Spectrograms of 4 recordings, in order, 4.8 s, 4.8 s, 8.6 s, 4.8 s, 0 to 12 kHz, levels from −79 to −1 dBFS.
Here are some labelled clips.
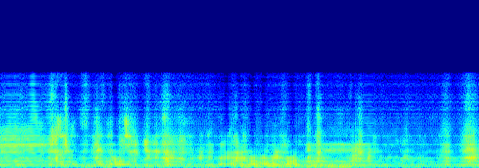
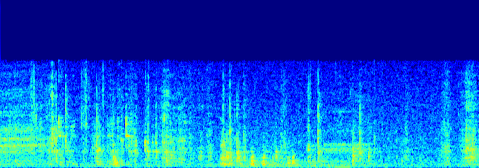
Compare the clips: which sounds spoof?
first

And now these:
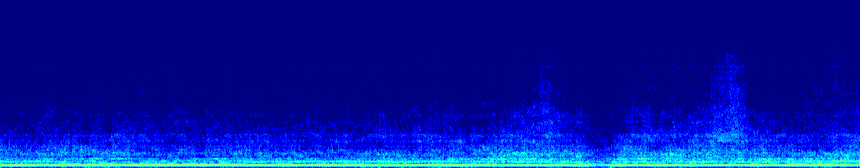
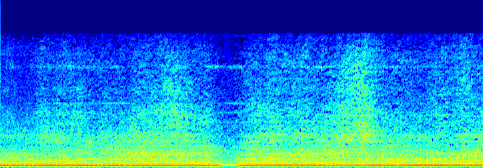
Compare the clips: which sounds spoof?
first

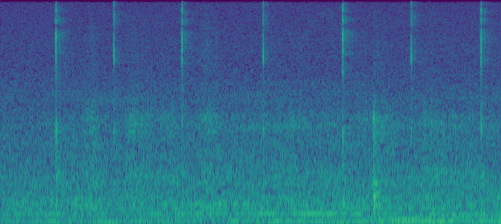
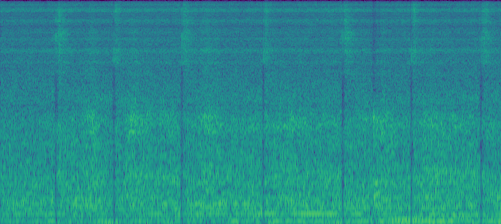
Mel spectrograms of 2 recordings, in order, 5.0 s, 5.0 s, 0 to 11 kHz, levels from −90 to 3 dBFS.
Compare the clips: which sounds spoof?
second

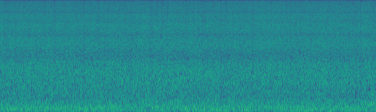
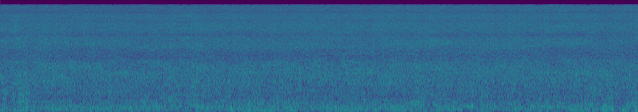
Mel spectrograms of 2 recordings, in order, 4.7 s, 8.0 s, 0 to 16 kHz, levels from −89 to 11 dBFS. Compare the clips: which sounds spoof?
second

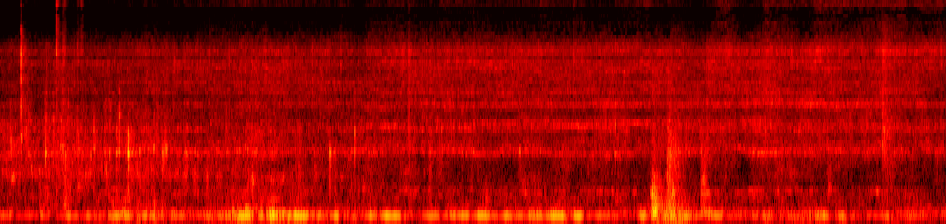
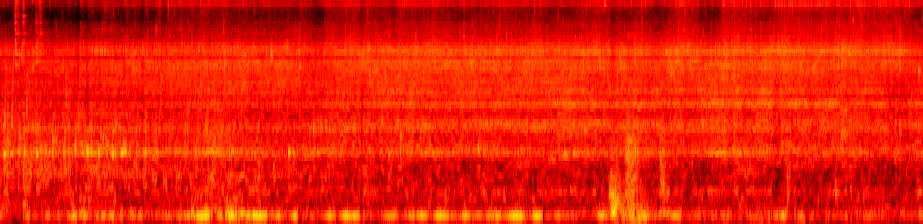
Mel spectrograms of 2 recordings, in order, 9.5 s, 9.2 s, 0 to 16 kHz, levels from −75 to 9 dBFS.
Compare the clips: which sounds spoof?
first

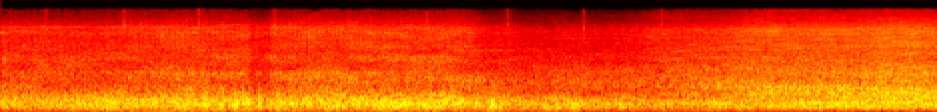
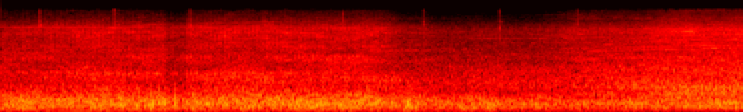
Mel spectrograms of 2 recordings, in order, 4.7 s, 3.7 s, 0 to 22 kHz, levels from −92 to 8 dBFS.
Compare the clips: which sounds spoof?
first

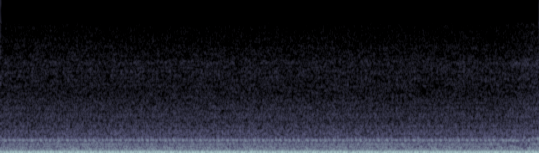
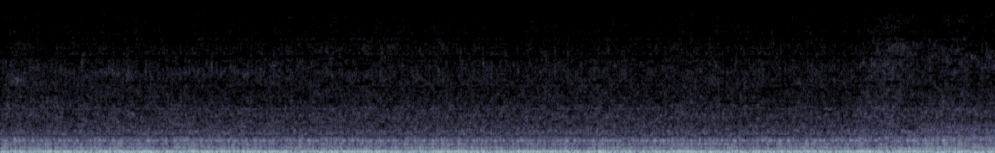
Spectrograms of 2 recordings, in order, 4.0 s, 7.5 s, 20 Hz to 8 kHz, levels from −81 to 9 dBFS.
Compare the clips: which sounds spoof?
second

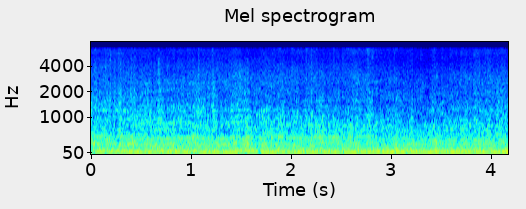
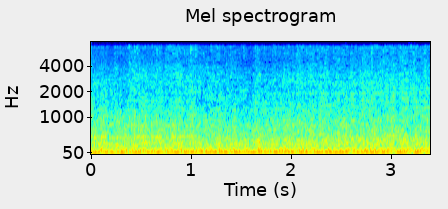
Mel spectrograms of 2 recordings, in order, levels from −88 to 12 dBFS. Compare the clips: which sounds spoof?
first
